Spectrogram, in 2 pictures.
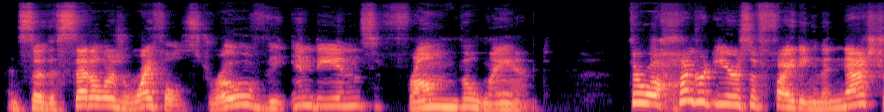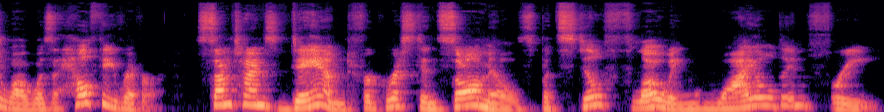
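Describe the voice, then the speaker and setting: A woman reading a children's picture book aloud like a teacher, with clear phrasing and expressive, instructive delivery. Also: mid-range voice. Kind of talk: storybook read-aloud for children.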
